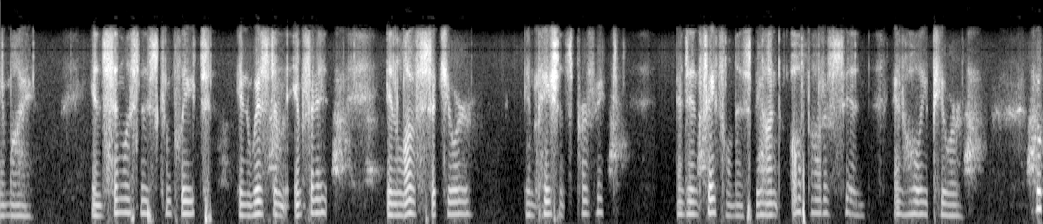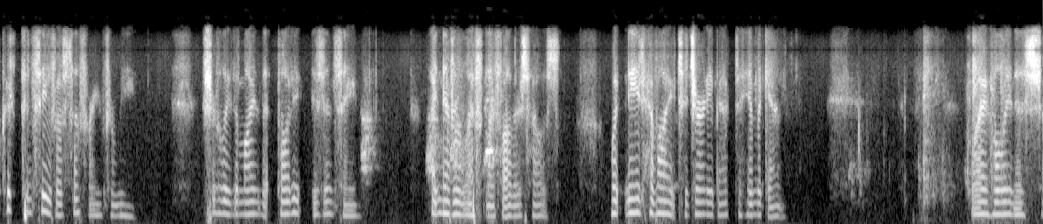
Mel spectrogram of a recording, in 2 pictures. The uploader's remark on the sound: ACIM Daily Conference Call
